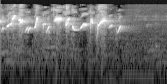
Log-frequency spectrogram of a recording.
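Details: European goldfinch kept in a cage and tutored on the 'mili' song style delivers a quick burst of tinkling, twittering high notes that ends abruptly after about a second.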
